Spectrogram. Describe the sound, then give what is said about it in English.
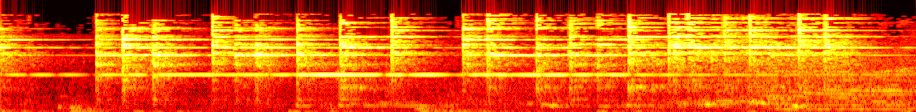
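Many bells throughout a house, starting with a disused bell hanging in a room, ring loudly together in a rapid, overlapping clamor, bright metallic strikes piling up one after another with lingering tones, continuous for several seconds. “Soon, it rang out loudly, and so did every bell in the house.”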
